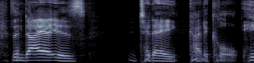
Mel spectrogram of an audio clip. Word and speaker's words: Zendaya: Am I pronouncing it wrong, by the way? You say Zendaya. I say Zendaya. I feel like Zendaya is probably right.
